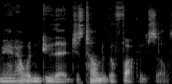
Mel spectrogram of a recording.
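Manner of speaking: hushed side-of-mouth whisper, lips barely moving. Retelling a piercer's advice given while walking past: imitating a side-of-mouth whisper. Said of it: "kinda whispered it out of the side of his mouth".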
